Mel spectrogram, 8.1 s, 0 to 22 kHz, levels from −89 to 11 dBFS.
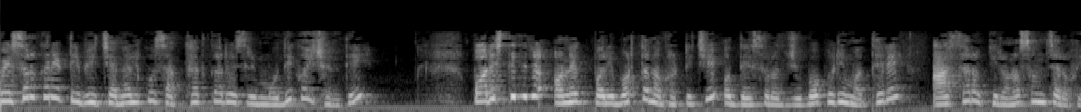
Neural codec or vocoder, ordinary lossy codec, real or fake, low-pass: none; none; real; none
